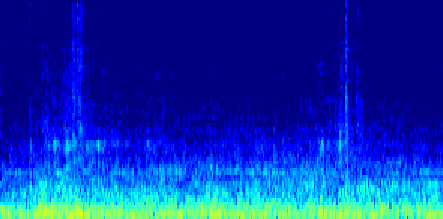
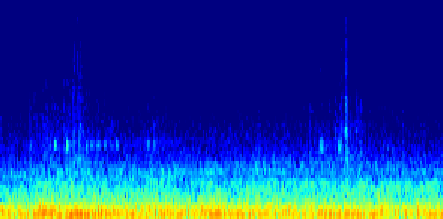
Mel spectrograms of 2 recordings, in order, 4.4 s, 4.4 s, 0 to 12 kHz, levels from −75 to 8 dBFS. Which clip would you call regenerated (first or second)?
first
